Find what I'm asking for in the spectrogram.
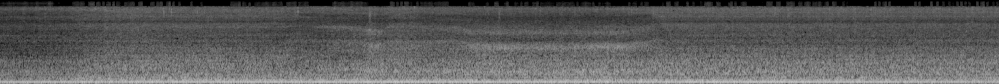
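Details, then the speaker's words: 1964 Ford Thunderbird V8 just after distributor replacement, plug wires moved one position and cap turned, timing being set: started instantly, steady even low burble with no misses or knocks; smooth healthy idle. "started instantly right up uh you can hear it's running smooth"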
